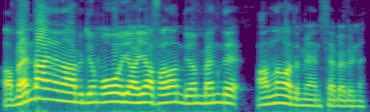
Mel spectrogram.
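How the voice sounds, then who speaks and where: A young man with a fairly high voice commentates a game in a casual, excitable way, often breaking into laughter and curses. His voice sits close and dry, with no room sound. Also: rapid-fire, smooth, no room sound. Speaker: gaming channel host.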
